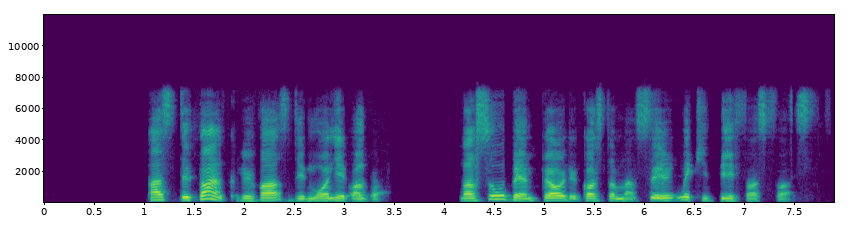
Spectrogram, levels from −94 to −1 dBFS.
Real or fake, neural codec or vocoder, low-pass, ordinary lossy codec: fake; codec, 16 kHz, 1 kbps, FunCodec, trained on Chinese and English, 50 frames a second; 7.2 kHz; Opus, 64 kbps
